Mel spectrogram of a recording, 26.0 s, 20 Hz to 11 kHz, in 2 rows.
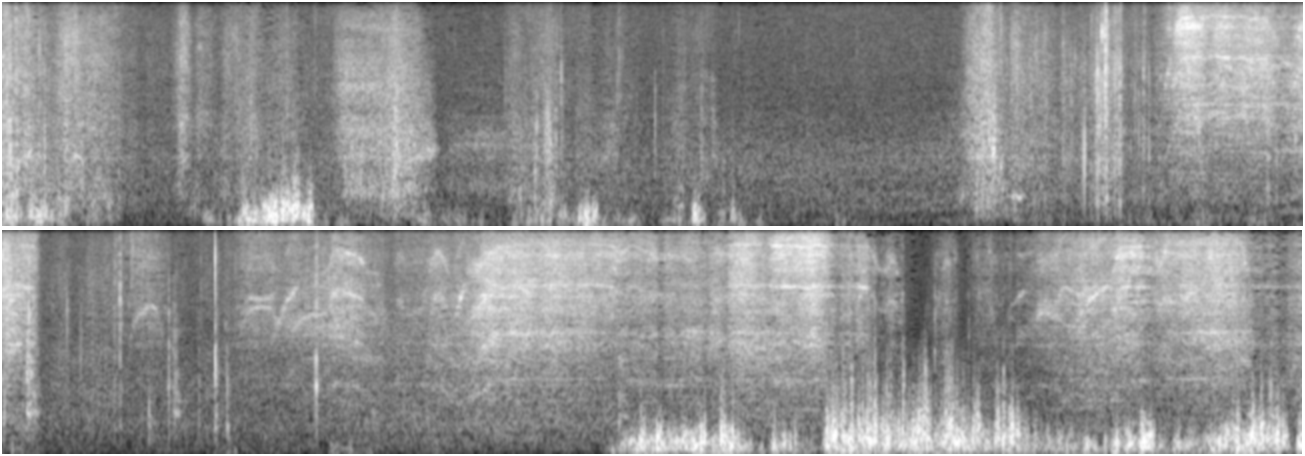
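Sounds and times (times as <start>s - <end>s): electric motors whining: 11.4s - 13.4s, 14.1s - 26.0s.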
